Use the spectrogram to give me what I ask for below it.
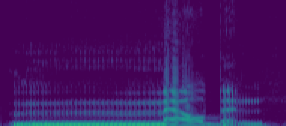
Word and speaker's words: Melbourne: Glenn says Melbourne is pronounced Melbourne.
